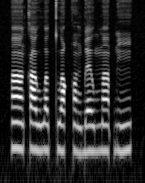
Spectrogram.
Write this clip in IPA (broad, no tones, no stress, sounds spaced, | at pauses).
ã k a u̯ w ɐ tʷ ɐ q ɐ̃ ɡ͡b ɛ u̯ m ã ɓ ĩ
